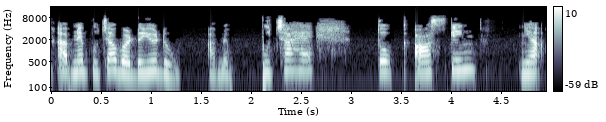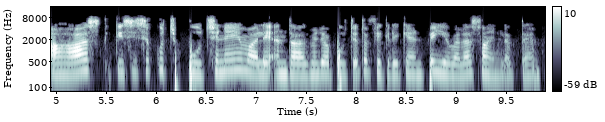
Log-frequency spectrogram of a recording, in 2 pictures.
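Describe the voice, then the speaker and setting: Higher-pitched woman lecturing on grammar. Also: fairly even intonation, highs cut off. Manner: explains in Urdu-flavored Hindi, reading English example sentences slowly; asks the class questions and answers them herself. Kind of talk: recorded online lecture.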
